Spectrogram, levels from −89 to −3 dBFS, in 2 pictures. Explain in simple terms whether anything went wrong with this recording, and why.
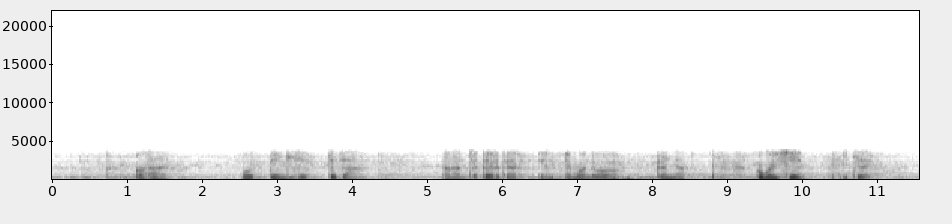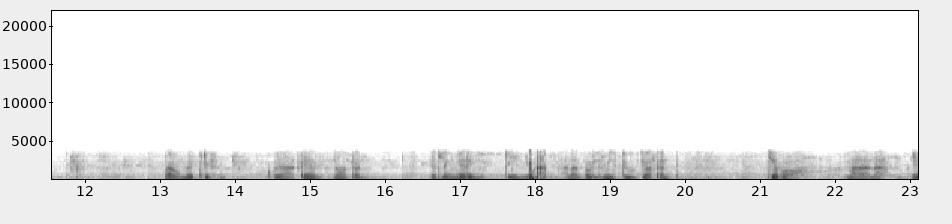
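Two things went wrong. The whole recording has passed through the GSM full-rate codec, the speech coder used by early digital mobile phones. Instead of storing the sound itself, it stores a rough model of the throat and mouth and drives that model with a simplified pulse train. In this clip that simplification is plainly audible as a buzzy, gravelly roughness on the speech, and everything outside roughly 150 Hz to 3.6 kHz has been cut away, giving a thin, phone-like sound.

The second problem is GSM bit errors, heard twice. A weak radio link corrupted some of the data before it reached the decoder, so the decoder rebuilt the sound from wrong settings for pitch, loudness and tone. From 9.38 to 9.40 s there is a very short glitch, consistent with only a couple of damaged blocks. The bigger burst runs from 17.89 to 18.17 s, where the speech breaks up into squawks, pops and a gargling sound for about a quarter of a second.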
